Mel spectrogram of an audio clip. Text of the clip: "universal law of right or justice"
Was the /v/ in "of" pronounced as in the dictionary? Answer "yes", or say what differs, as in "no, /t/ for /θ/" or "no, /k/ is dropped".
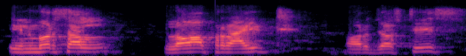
no, /p/ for /v/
